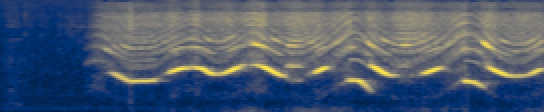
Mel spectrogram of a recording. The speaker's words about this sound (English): That's a slide whistle through a mask. I like that more than I thought I would, actually.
